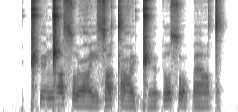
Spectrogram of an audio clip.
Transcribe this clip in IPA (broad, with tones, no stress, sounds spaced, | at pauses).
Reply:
ǁʰ ø˧ ŋ͡ǁ ə˧ sˤ y˩ ʕ e˩ z ø˧ tˤ ʕ y˩ ɡ͡ǁ œ˩ p y˥ sˤ u˩ p aː˩ tˤ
